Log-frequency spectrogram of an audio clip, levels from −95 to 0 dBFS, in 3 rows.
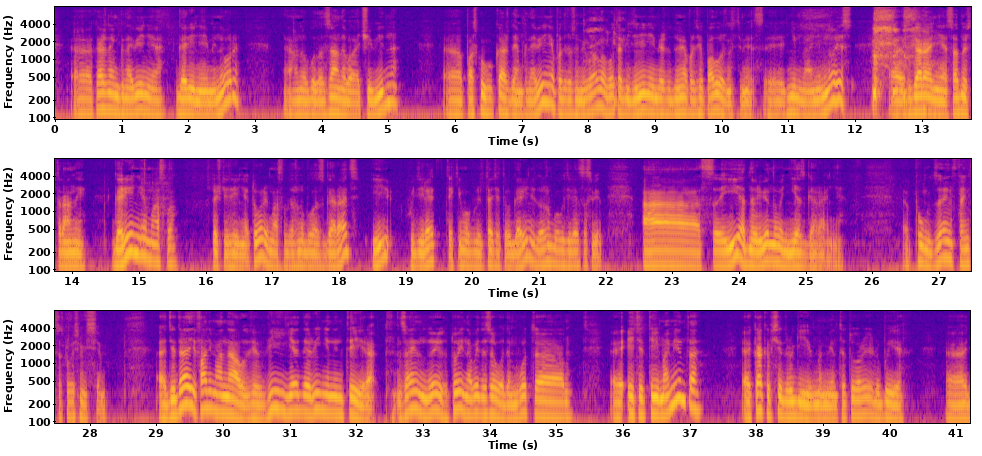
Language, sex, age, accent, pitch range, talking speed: Russian, male, 50-69, native, 95-130 Hz, 100 wpm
